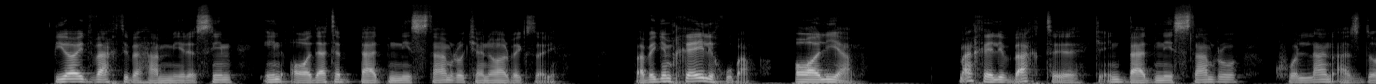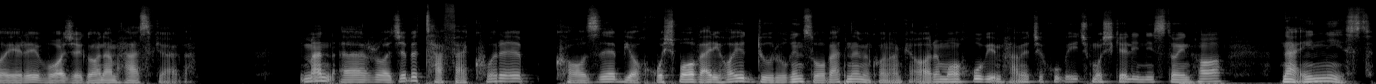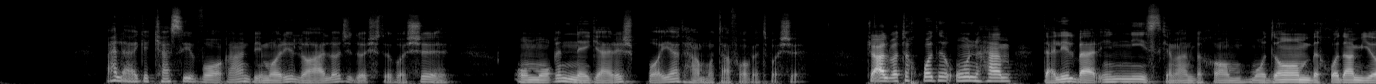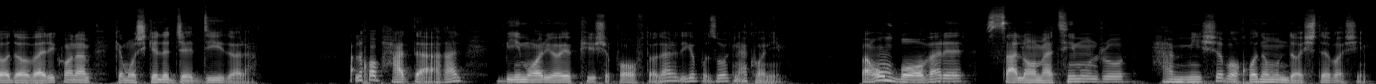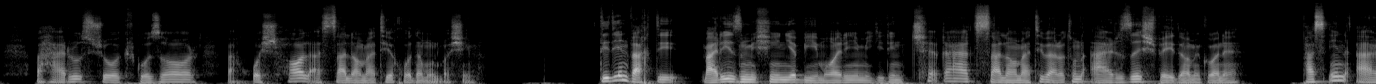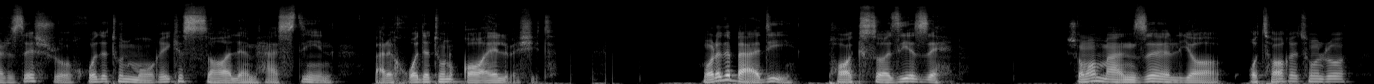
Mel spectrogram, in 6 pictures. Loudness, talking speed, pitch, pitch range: -27 LUFS, 120 wpm, 105 Hz, 95-125 Hz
